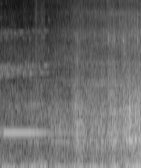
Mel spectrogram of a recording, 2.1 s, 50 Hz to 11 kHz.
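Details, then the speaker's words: 2014 Buick Encore 1.4 L turbo petrol running rough at idle with a lumpy beat and a brief high whistle and squeal; lean code P0171, excess crankcase vacuum from a faulty crankcase ventilation (PCV) system. "so it's got a problem with this crank case ventilation system you see how much vacuum it's building in the crank case"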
